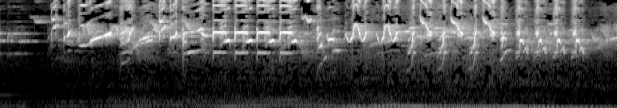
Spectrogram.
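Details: Red siskin song, a hurried stream of bright twittering notes, quick trills and scratchy chips, sung steadily over a faint low rumble.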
